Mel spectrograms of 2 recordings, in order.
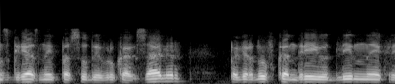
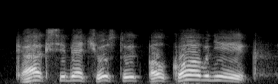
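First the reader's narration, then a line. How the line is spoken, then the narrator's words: Yelling. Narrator (Russian): заорал Андрей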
